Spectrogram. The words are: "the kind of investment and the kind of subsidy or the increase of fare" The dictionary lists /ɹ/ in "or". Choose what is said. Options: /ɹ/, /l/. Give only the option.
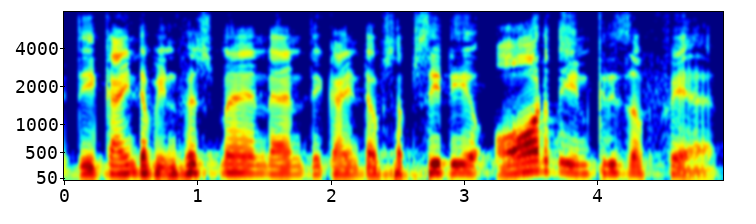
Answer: /ɹ/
